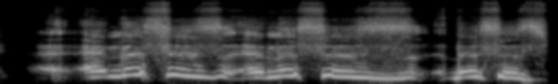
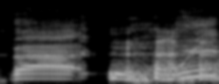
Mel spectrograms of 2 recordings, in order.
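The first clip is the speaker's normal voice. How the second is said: laughing annoyance; slower than usual. Real, not acted. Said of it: "I was very annoyed".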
